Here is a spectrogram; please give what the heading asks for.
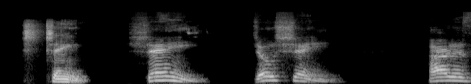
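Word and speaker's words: Schoen: with your general manager Joe how do you pronounce his last name Shane Shane Joe Shane Howard is the Giants general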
